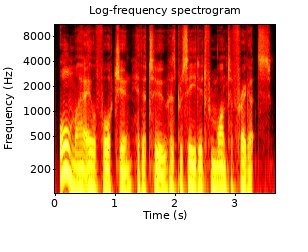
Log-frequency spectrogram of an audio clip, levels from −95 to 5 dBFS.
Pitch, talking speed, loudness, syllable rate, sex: 105 Hz, 180 wpm, -18 LUFS, 5.4 syllables/s, male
